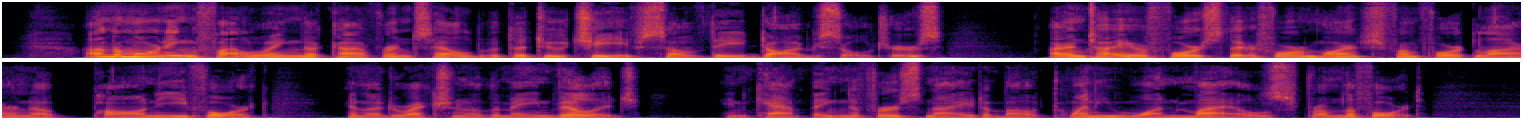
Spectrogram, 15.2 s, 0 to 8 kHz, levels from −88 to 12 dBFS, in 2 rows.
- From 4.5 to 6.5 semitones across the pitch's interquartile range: Yes, average, 5.1 semitones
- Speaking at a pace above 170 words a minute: Yes, average, 180 wpm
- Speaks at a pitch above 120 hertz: No, low, 105 Hz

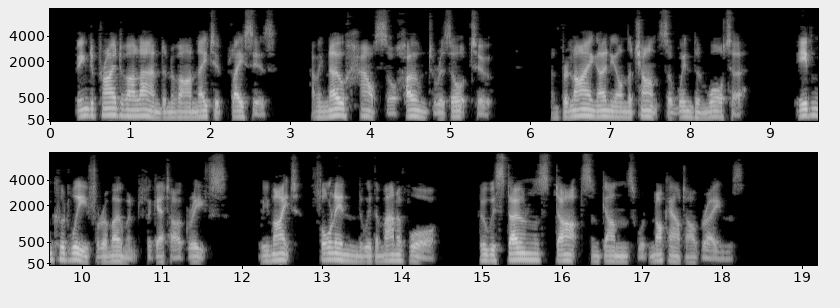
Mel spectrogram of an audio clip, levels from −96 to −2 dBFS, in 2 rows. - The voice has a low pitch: Yes, low, 105 Hz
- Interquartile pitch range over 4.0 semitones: No, average, 3.7 semitones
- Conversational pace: Yes, average, 180 wpm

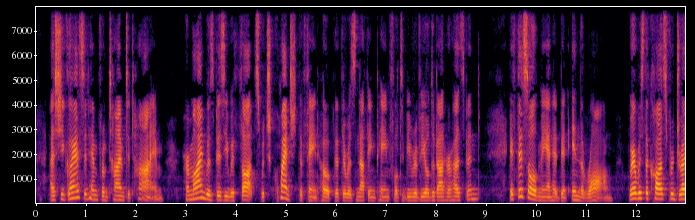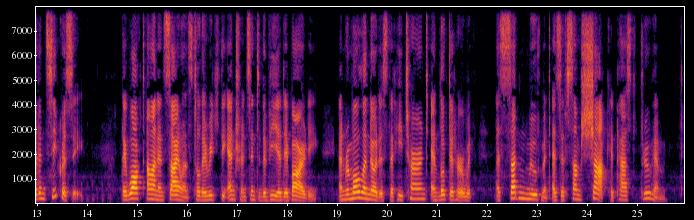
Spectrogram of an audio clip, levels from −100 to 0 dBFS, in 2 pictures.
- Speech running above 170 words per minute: Yes, average, 195 wpm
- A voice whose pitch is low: No, medium, 175 Hz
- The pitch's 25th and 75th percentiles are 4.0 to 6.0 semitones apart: Yes, average, 5.1 semitones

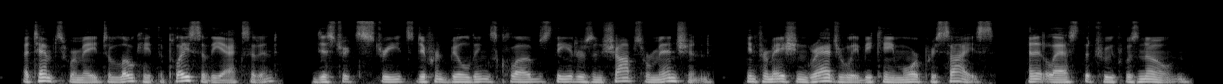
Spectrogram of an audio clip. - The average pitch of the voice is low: Yes, low, 115 Hz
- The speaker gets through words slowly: No, average, 155 wpm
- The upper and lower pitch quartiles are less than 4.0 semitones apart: Yes, narrow, 2.6 semitones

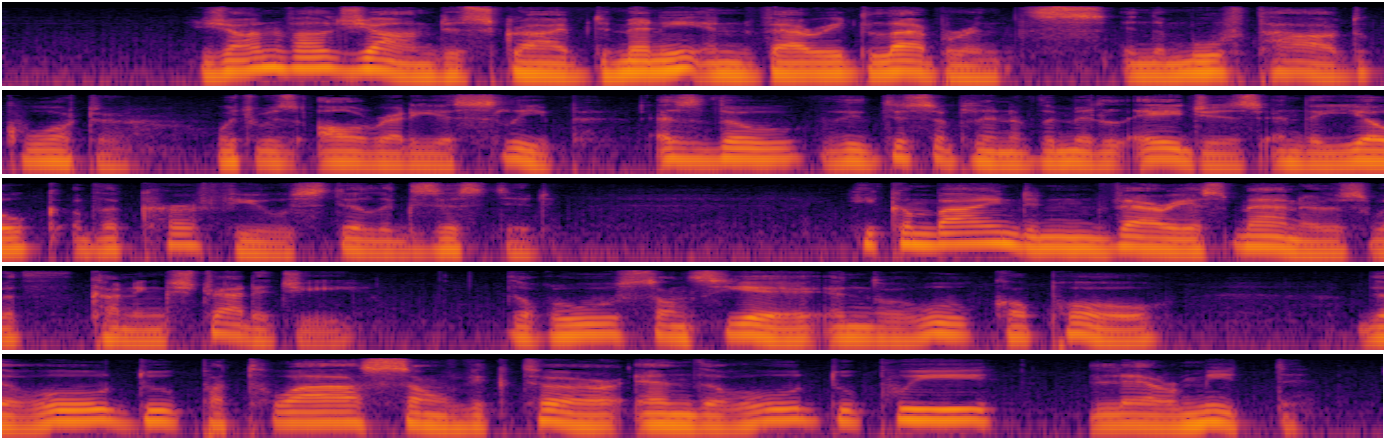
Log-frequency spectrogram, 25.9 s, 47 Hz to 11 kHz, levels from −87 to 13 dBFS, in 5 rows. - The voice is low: Yes, low, 110 Hz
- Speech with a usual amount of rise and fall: Yes, average, 3.8 semitones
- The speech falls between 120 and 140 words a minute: Yes, slow, 135 wpm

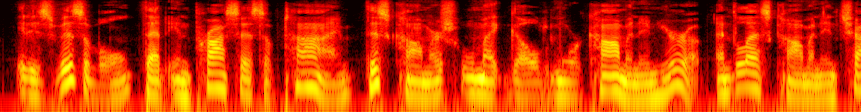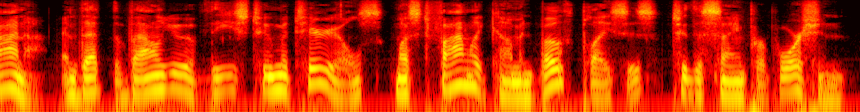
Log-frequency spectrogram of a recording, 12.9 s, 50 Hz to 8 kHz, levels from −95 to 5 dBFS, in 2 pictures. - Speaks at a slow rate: No, average, 185 wpm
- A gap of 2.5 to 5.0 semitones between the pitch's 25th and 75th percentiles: No, wide, 5.4 semitones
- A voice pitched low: Yes, low, 110 Hz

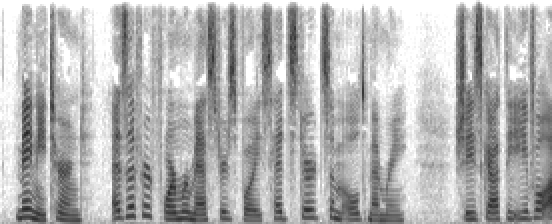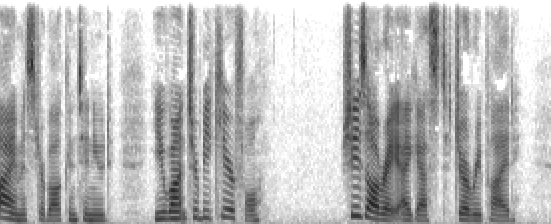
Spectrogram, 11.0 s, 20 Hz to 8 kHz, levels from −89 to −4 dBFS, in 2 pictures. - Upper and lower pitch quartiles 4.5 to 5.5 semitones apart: Yes, average, 4.8 semitones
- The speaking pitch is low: No, high, 220 Hz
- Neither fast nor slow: Yes, average, 175 wpm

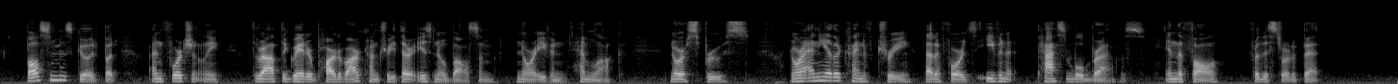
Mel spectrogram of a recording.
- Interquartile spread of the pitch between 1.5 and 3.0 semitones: No, average, 3.7 semitones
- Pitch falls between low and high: No, low, 120 Hz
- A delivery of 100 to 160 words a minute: No, average, 170 wpm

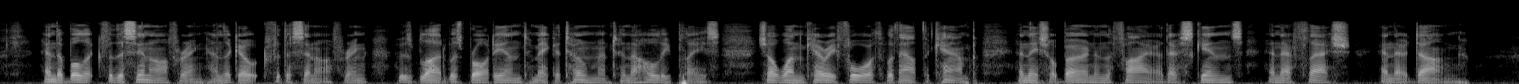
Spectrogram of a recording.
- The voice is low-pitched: Yes, very low, 95 Hz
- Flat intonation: Yes, narrow, 1.4 semitones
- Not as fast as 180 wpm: No, average, 195 wpm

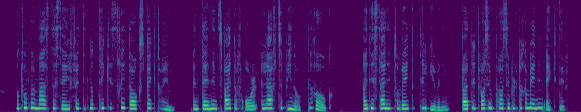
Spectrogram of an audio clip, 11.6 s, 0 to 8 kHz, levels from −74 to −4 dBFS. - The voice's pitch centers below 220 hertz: No, very high, 290 Hz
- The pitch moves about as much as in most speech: Yes, average, 3.0 semitones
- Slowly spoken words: No, fast, 205 wpm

